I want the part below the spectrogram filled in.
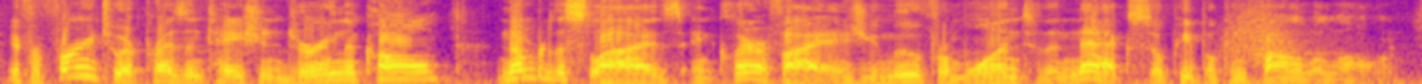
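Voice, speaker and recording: A man co-hosting a workplace tech show, giving measured, scripted explanations with light, dry banter. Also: medium pitch, big pitch swings.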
